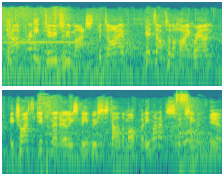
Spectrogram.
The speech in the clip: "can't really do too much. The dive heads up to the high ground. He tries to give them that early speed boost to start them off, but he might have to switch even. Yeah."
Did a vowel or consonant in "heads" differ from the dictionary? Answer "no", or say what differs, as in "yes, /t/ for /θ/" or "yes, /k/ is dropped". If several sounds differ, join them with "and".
no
